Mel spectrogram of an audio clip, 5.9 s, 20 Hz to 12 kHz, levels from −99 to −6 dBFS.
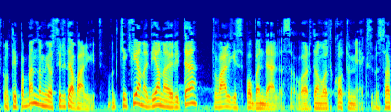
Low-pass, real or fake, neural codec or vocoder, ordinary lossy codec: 7.2 kHz; fake; codec, 16 kHz, 8 kbps, FunCodec, trained on LibriTTS, 25 frames a second; MP3, 32 kbps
